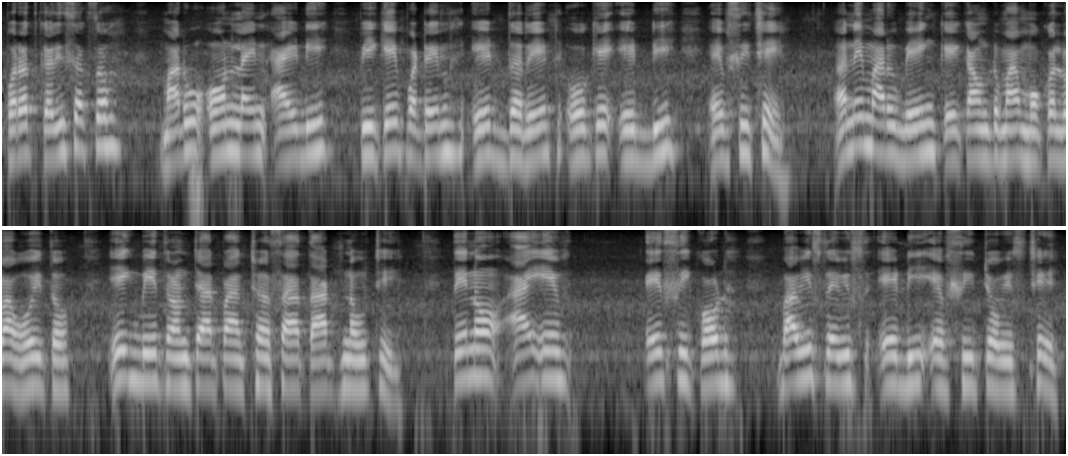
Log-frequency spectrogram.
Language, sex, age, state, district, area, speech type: Gujarati, female, 60+, Gujarat, Kheda, rural, spontaneous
